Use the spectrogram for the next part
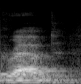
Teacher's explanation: grabbed and that's not an i that's just a D sound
